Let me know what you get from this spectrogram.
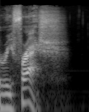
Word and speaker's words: Rephresh: There's a probiotic called Refresh. It's spelled R-E-P-H-R-E-S-H, which I enjoy very much for some reason. Refresh, that supposedly prevents yeast infections.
